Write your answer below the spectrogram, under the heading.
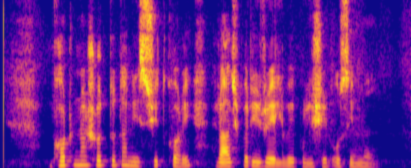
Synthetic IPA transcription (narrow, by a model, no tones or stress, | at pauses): ɡʱɔʈonaʃot̪ːot̪aniʃt͡ɕit̪okoɾeɾad͡ʑbaɾiɾelwepuliʃeɾosimo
